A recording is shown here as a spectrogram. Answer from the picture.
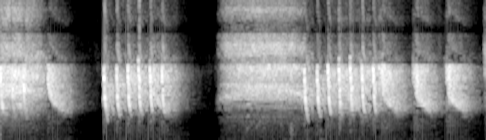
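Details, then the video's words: Ngebren song of a young bar-winged prinia, an Indonesian endemic: strident high buzzy trills with fast rhythmic pulses, a sharp stuttering burst after a short pause, then a long sustained buzzy phrase ending in falling chirps. "Ciblek Kali | Cikal Super Ngotot Ngebren Rapet Panjang"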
